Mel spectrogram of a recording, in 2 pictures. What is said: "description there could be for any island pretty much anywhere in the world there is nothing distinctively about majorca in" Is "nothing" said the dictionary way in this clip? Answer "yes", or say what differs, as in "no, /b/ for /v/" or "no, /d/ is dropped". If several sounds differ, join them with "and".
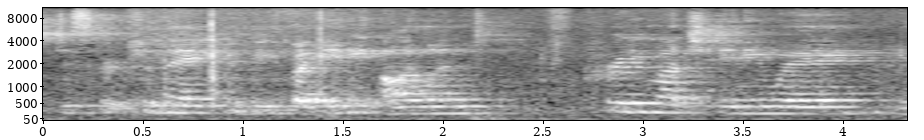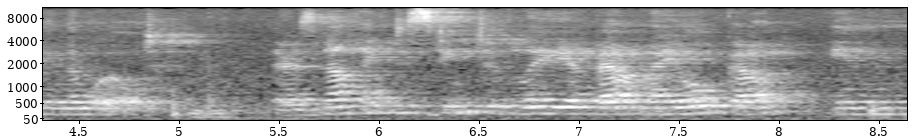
yes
